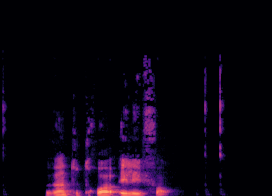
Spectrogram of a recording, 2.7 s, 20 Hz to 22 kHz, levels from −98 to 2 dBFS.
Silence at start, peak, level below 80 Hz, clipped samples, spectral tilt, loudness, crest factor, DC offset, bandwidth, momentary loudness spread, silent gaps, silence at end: 0.45 s; -10 dBFS; -70 dBFS; under 0.1%; -6 dB/octave; -27 LUFS; 20 dB; under 0.1%; 14.5 kHz; 17 LU; none; 1.05 s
